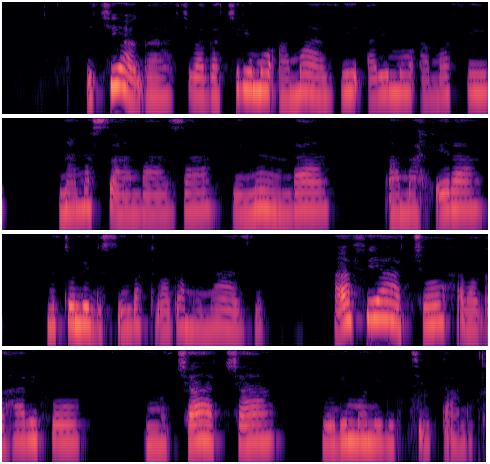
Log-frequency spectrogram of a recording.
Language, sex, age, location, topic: Kinyarwanda, female, 36-49, Musanze, agriculture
